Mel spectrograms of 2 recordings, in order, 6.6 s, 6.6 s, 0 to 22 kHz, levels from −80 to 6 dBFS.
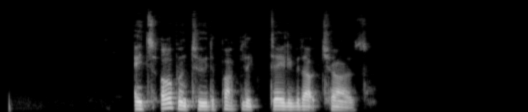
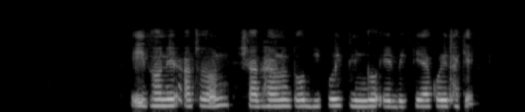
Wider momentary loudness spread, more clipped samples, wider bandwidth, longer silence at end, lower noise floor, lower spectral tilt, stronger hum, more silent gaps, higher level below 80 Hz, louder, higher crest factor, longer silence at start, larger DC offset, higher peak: about the same, 7 LU vs 8 LU; neither; first, 13 kHz vs 7.8 kHz; first, 2.05 s vs 0.65 s; about the same, -88 dBFS vs under -90 dBFS; first, -7 dB/octave vs -5.5 dB/octave; neither; second, none vs 4.03-4.08 s, 5.12-5.16 s; first, -64 dBFS vs -72 dBFS; first, -17 LUFS vs -28 LUFS; about the same, 18 dB vs 16 dB; about the same, 1.65 s vs 1.65 s; neither; first, -2 dBFS vs -14 dBFS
